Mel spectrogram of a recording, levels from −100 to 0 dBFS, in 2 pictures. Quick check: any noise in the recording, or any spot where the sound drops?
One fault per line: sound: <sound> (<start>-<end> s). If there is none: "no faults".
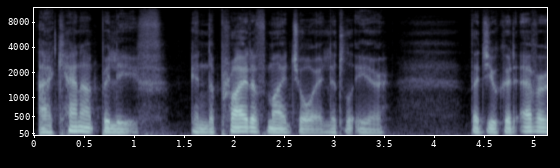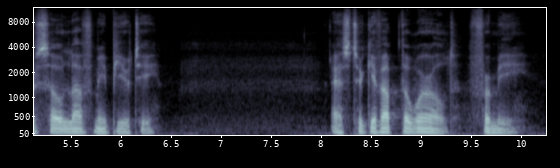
no faults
